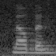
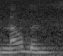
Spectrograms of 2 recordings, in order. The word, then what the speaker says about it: Melbourne: in Sydney but lived in Melbourne Melbourne sorry Melbourne is how you're supposed to pronounce it really the Aussies pronounce it as Melbourne Wow every day kids yeah she started as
